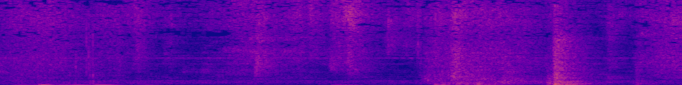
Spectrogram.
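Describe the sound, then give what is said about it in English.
Muffled thumps, scrapes and clattering come in irregular bursts as a man goes through drawers, quiet with no talking. “I can hear him going through drawers.”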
